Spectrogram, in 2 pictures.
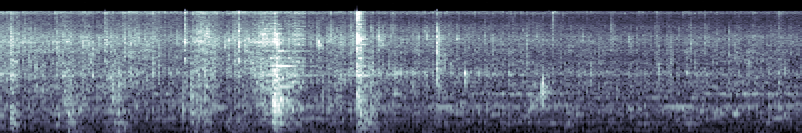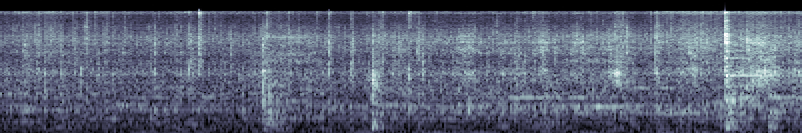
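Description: Onion and tomato fry in a pan at home while a spoon stirs and scrapes, giving a quiet, steady sizzle broken by intermittent clinks and scraping strokes of utensil against metal.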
